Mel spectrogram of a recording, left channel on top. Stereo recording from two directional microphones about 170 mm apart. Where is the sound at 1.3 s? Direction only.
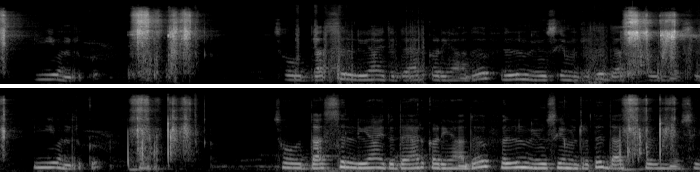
Centre (ahead or behind).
